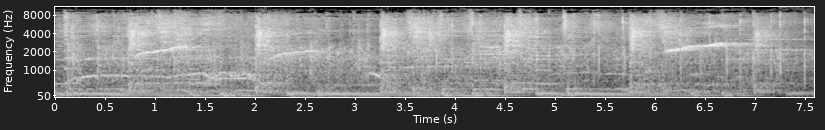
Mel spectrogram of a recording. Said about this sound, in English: And without further ado, I would like you all to give a warm Laughway House round of applause to my nigga, Hennessy Youngman.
